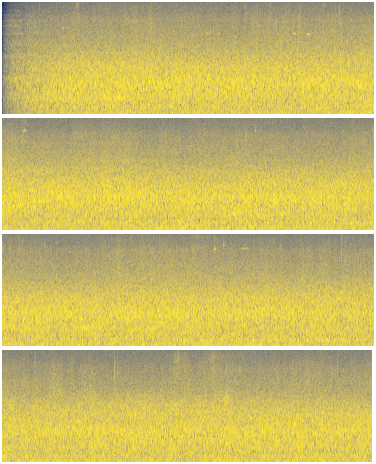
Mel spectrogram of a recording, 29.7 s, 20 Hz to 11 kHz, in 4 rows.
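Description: Steady low drone of a Project Q-040A river cruise motor ship's engines passing close by, with a faint hum over a constant outdoor rumble.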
